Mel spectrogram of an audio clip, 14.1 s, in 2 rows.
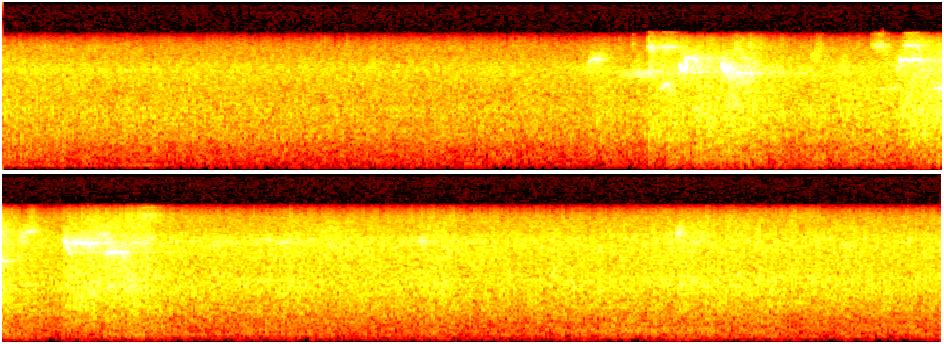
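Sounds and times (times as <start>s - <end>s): steady hiss: 0.0s - 14.0s
songbird chirping: 4.3s - 10.5s, 11.9s - 13.6s.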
